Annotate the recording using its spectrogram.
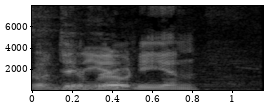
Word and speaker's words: Rodian: It's not just a random Rodian, however you pronounce it. – Rodian. – Yes. Rodian.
